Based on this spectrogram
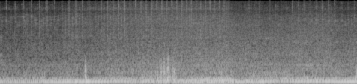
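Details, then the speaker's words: VW Thing air-cooled flat-four after a newer replacement carburettor was fitted: a steady, even low putter with no missing beats or knocks, a smooth healthy idle. As the choke opens the idle circuit isn't behaving correctly. "oh okay sounds pretty good huh yeah sounds great"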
